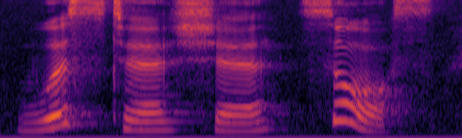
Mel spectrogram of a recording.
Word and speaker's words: Worcestershire: So the proper way to say it is Worcestershire sauce, and it's from Worcestershire.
